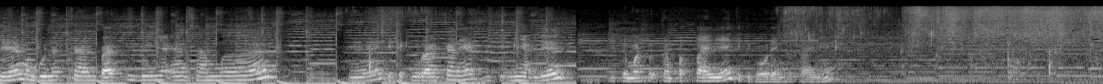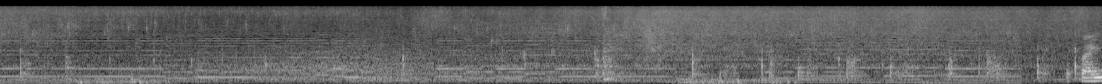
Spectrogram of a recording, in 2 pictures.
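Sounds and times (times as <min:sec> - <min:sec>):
beans sizzling in oil: 0:07.8 - 0:22.0.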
